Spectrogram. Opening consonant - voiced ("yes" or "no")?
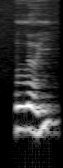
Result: yes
